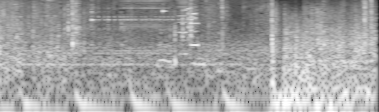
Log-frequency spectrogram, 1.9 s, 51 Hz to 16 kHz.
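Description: Grenade blasts and gunfire ring out in Battlefield 4's Kunlun Mountains campaign, a dense run of thudding explosive hits with a heavier boom near the end, loud and close.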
